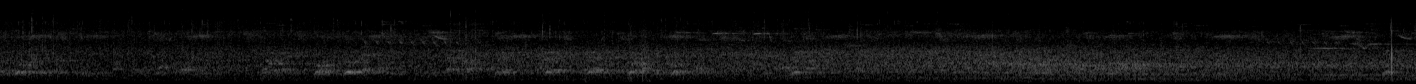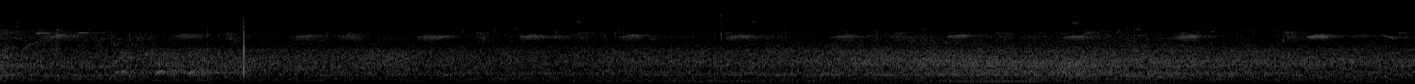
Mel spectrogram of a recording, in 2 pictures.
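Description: Quiet forest ambience: a bird repeats a short high chirp about once a second over a steady hiss of moving air and leaves. A faint low hum comes in during the second half.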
